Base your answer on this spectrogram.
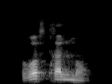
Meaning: rostrally
- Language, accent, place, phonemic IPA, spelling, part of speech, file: French, France, Lyon, /ʁɔs.tʁal.mɑ̃/, rostralement, adverb, LL-Q150 (fra)-rostralement.wav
